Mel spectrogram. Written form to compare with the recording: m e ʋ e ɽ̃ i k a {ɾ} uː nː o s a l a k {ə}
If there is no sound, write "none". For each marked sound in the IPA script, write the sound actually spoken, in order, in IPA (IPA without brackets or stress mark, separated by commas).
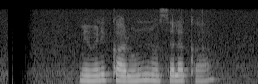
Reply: ɾ, a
